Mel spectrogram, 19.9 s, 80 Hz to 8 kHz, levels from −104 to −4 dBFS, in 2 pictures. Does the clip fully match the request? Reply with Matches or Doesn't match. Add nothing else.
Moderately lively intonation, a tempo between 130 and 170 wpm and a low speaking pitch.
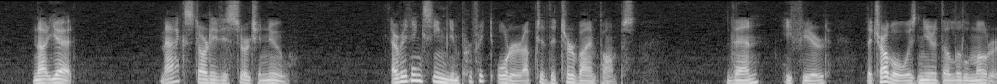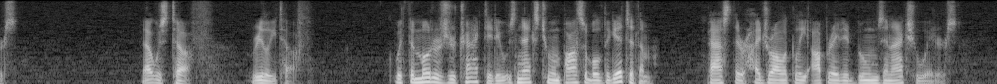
Matches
